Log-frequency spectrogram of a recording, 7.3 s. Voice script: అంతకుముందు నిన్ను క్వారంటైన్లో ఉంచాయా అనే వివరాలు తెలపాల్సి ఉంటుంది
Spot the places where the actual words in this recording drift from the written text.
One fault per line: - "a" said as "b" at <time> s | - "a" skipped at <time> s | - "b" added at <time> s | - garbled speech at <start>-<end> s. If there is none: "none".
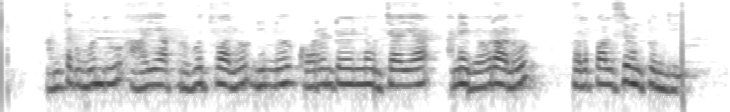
- "ఆయా ప్రభుత్వాలు" added at 1.4 s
